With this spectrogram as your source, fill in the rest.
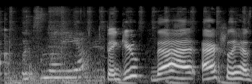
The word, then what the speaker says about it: Utsunomiya: There's a city that I don't know how to pronounce called Utsunomiya. Utsunomiya.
